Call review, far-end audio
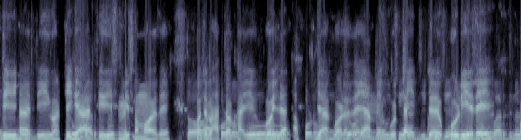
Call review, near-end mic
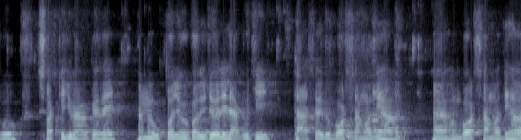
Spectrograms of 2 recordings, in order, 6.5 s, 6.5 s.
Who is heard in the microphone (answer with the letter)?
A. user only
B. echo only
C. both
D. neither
A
